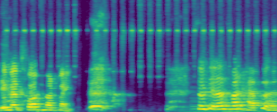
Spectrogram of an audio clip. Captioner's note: laughs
